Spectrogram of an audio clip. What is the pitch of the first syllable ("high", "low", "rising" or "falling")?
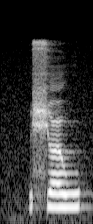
low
